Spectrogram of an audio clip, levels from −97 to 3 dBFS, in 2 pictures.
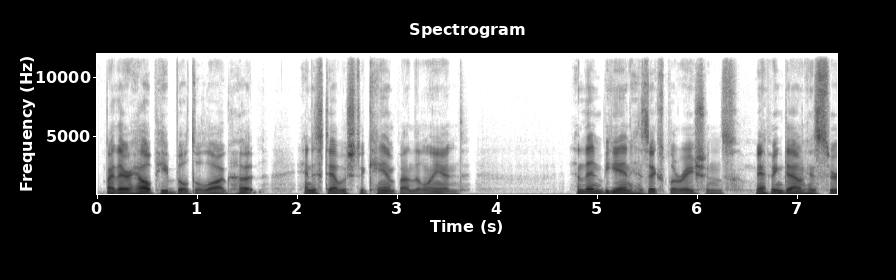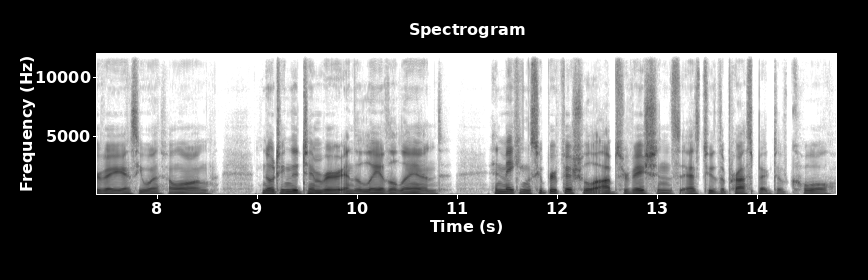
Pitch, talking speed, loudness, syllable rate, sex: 115 Hz, 190 wpm, -20 LUFS, 5.5 syllables/s, male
